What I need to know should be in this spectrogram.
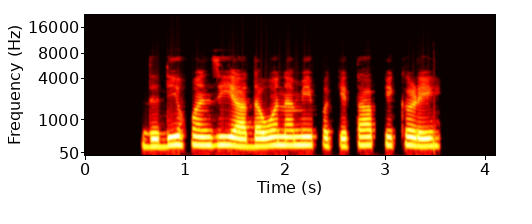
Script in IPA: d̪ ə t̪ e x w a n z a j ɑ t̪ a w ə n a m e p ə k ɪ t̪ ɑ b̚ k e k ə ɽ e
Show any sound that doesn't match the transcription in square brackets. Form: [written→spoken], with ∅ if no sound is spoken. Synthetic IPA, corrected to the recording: d̪ ə [t̪→d̪] e x w a n z [a→i] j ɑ [t̪→d̪] a w ə n a m e p ə k ɪ t̪ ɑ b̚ k e k ə ɽ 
